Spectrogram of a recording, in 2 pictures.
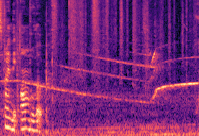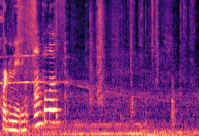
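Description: Sheets of card rustle and flap as they are handled.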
